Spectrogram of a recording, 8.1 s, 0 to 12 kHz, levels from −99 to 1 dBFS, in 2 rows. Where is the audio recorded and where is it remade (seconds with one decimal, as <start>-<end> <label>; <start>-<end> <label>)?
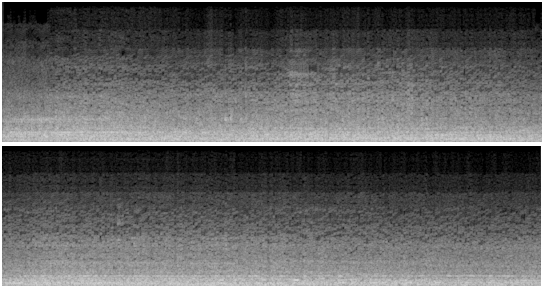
0.0-1.2 recorded; 1.2-2.5 remade; 2.5-8.1 recorded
